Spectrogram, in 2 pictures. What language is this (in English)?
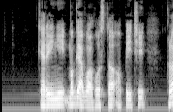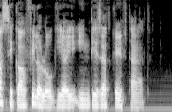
Hungarian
